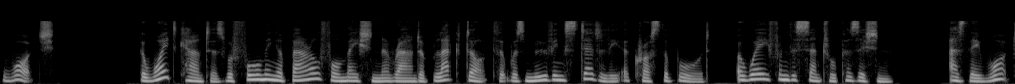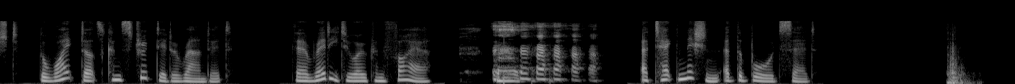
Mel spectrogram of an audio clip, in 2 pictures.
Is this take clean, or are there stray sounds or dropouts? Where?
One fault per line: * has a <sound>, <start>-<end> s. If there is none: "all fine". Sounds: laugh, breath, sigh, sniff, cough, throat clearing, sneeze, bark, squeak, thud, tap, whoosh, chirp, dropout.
* has a laugh, 14.7-16.3 s
* has a thud, 19.6-20.0 s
